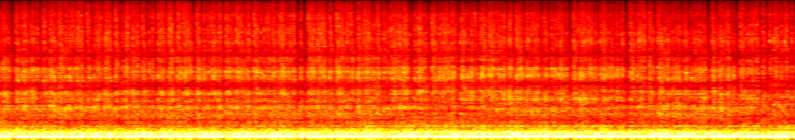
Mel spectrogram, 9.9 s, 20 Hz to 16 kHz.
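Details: 1981 Camaro V8 after a top-end swap (roller cam, aluminum heads, different intake) and retune, warm with 35–40 psi oil pressure: a deep, slightly lumpy idle with a steady rhythm and no knocks or misses. It runs clean and healthy.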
